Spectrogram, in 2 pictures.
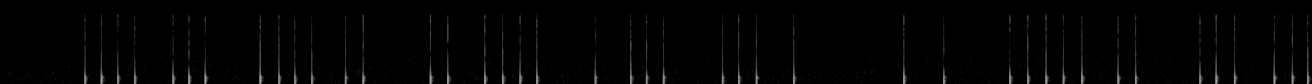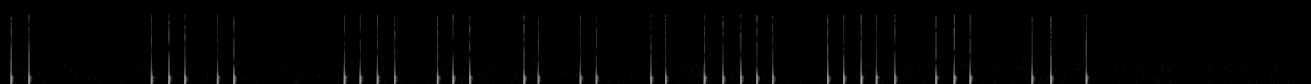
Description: Tap code, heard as knocks on a wall, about 6 knocks a second. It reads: SRICL AWP M SGJXF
